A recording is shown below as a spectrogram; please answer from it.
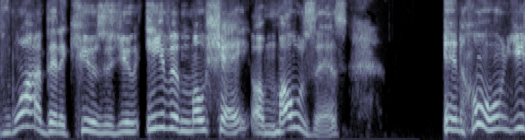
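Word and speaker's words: משה: And so we're talking about the writing of Moses, Moshe. That's the other way. That's the Hebrew's name pronunciation.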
